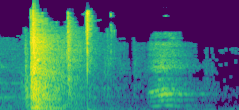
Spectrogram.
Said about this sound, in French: Je vais pousser la porte et actionner le commutateur.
